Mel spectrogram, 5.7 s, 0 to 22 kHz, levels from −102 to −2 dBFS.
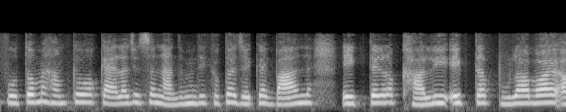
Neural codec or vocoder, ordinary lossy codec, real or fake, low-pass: codec, 16 kHz in and 24 kHz out, 0.4 kbps, LongCat-Audio-Codec, fine tuned four codebook decoder; none; fake; 7.2 kHz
